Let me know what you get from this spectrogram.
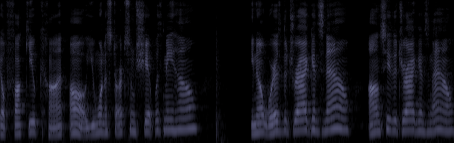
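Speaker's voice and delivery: bitchy mocking tone. Acting out two characters glaring and taunting each other: catty catfight taunting. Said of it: "The bitches going at each other".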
